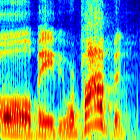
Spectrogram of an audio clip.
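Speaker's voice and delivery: shouting. Reacting while heading through the hallways, yelling. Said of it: "Sorry, don't yell".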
